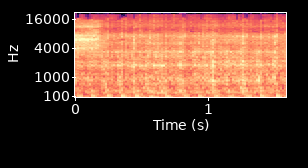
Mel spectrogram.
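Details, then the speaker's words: Rouser 180 motorcycle with converted dashboard and MT15-style head, complaint of noisy engine; uneven puffing idle with backfire pops, smoke escaping between cylinder head and block where it was popping: cylinder head gasket leak. "may lumalabas ditong usok sa pagitan ng cylinder head tsaka black. Pumuputok siya diyan kanina yan."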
